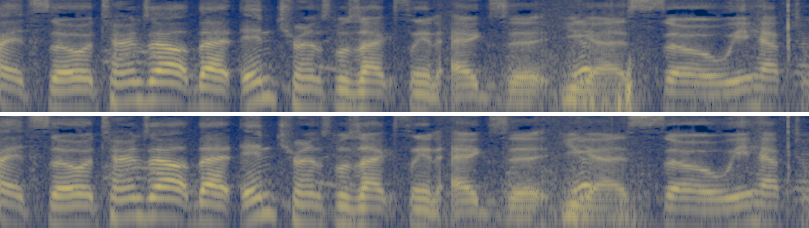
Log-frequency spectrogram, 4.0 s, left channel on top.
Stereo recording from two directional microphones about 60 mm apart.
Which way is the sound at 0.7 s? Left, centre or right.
Left.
